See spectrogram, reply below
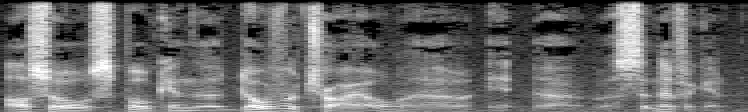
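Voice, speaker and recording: A man co-hosting a casual podcast, telling a story in a halting way with many fillers. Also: lowish voice, lively intonation, slight background noise. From Kansas City area. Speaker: podcast co-host. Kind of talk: casual chat.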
